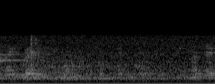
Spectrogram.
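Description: A single toy chime note fading out at the start, then a faint soft voice sound over a quiet room.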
